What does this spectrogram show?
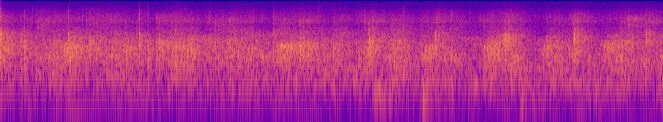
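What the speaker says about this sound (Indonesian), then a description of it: "Tepuk tangan." Audience applause at a televised comedy show, a dense, steady clapping that carries on for a few seconds with no voices over it.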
